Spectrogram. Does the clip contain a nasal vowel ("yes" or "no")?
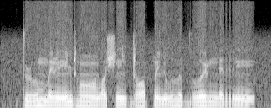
yes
